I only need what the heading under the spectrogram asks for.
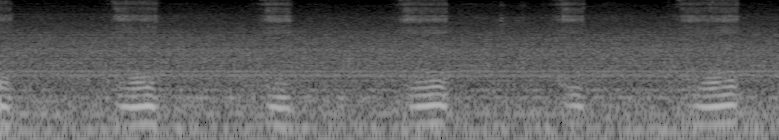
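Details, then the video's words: Asleep French Bulldog snoring loudly: five rasping, nasal snores spaced roughly one to two seconds apart, each a short rough buzz with a low hum beneath, over a quiet indoor background. "FRENCH BULLDOG LOUD SNORING"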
